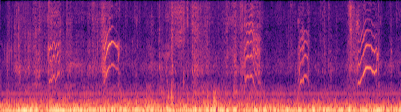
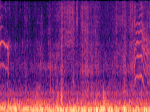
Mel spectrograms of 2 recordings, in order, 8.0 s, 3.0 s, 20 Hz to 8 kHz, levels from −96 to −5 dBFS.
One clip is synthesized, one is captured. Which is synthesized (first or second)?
second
